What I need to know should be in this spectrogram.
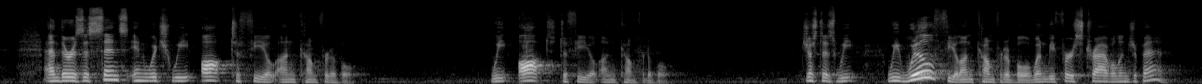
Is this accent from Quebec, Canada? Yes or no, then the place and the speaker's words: yes; Quebec, Canada; also born or lived in England; And I was brought up in French Canada.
